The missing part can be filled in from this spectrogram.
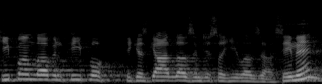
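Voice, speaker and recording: Lively intonation marks this man's speech, delivered at a fairly quick pace. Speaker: preacher. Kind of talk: sermon. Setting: church. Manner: animated, call-and-response, pulpit preaching with congregation prompts. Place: hall. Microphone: podium.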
